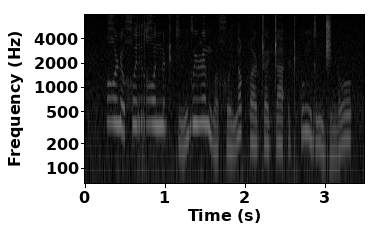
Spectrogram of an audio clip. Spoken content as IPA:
ʁʷ ɛ˥ ɳ e˧ χʷ e˥ r ʁʷ ɨ˥ n ɐ˥ ʈ k e˩ ŋ ɡ u˥ j ɭ ɛ˥ m b a˩ χʷ ɘ˩ i̯ n o˥ qʷ e˧ u̯ ʈ ɐ˧ i̯ ʈ a˧ ʔ ɘ˧ ʈ ʔ u˥ ŋ ɡ ɘ˧ n d͡ʒ e˩ n ɽ o˥

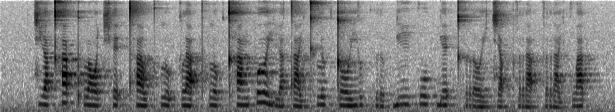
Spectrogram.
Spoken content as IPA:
t͡ɕ i˨˩ a̯ kʰ a˥˩ k̚ pʰ l ɔː˨˩ t͡ɕʰ e˨˩ ʔ tʰ a˨˩ w pʰ l u˨˩ ʔ k l a˨˩ ʔ pʰ l o˨˩ k̚ tʰ a˧ ŋ f ɤː˥˩ j i˩˦ a̯ t a˨˩ j kʰ l ɯ˦˥ k̚ t oː˧ j ɯ˦˥ k̚ r ɯ˨˩ k̚ j iː˥˩ k w u˥˩ k̚ j e˦˥ ʔ kʰ r ɤː˨˩ j t͡ɕ a˨˩ p̚ k r a˨˩ ʔ k r a˩˦ j k w a˦˥ t̚

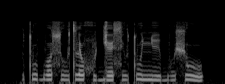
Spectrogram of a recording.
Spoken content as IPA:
tʷ e b o s o̤ t l e χʷ ə̤ ɟ e s e̤ tʷ e ɲ i b o̤ ʃ u

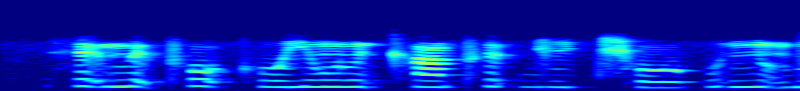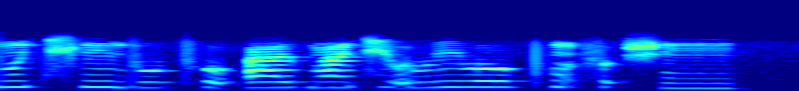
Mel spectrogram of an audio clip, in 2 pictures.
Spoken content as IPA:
h ḛ˦˨ n ḛ˦˨ tʰ o̰˦˨ ʊ̯ kʰ u˨ j ũ˦ l ĩ˦˨ kʰ ã˦ tʰ ɪ˦ ʔ ɡ i˨ t͡ɕʰ o˨ ʊ̯ p ṵ˦˨ ɲ ũ˦˨ d ũ˦ t͡ɕʰ ĩ˦ d u˨ tʰ o̰˦˨ ʔ a˦ ɪ̯ b ã˦ t͡ɕ o̰˦˨ ʊ̯ l i˦ l o˦ ʊ̯ pʰ ũ˦˨ sʰ ʊ˦ ʔ ʃ ĩ˨

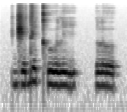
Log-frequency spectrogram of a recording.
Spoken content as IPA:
d͡ʒ ɪ˨˦ d e˦˨ kʰ uː˨ l i˨ | l ʊ˨

